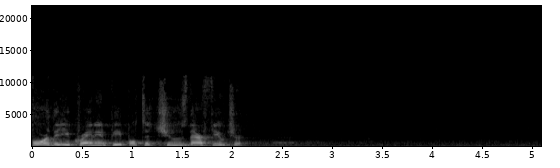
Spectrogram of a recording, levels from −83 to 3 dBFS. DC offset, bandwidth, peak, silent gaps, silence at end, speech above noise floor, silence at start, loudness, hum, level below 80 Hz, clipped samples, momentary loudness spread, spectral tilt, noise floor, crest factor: under 0.1%; 11.5 kHz; -22 dBFS; none; 2.6 s; 33 dB; 0 s; -41 LUFS; none; -76 dBFS; under 0.1%; 10 LU; -6 dB/octave; -73 dBFS; 20 dB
